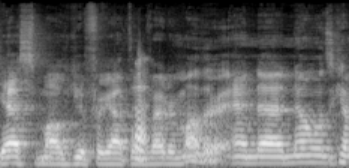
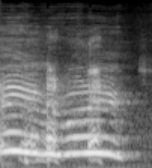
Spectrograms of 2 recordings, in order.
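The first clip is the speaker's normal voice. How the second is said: fake female voice, higher and louder; 5 dB louder than usual. Trying a voice after being asked to do a female voice: put-on female voice. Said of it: "give you permission to do a female voice".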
